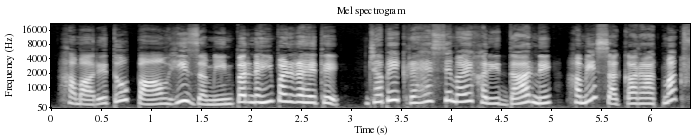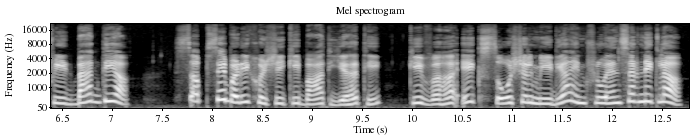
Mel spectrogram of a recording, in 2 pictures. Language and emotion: Hindi, happy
